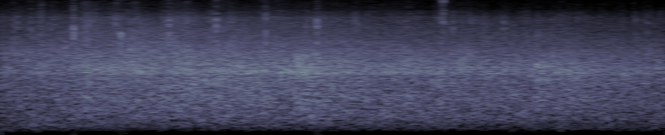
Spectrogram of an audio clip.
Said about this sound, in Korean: 이럴 때 박수 한번 치는 거예요.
